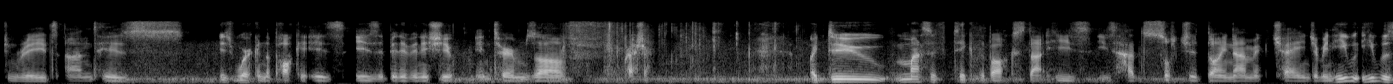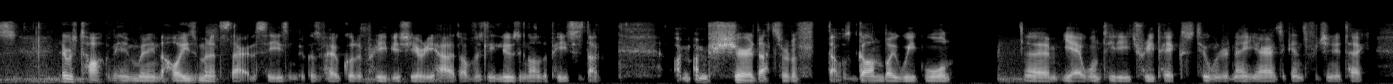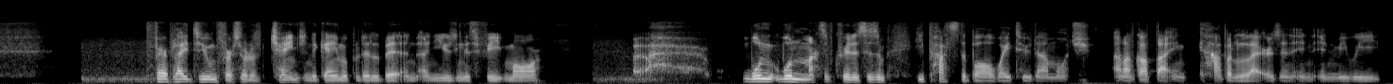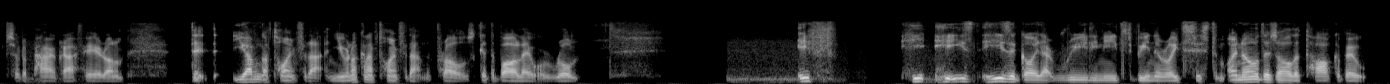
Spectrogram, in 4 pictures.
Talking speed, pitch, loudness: 205 wpm, 100 Hz, -23 LUFS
